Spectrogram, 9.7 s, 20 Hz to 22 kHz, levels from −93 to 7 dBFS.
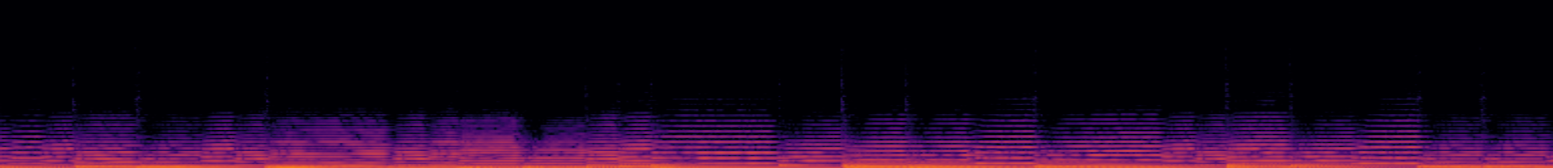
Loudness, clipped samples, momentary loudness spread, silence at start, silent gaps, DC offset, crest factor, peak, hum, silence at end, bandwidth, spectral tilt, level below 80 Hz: -33 LUFS; under 0.1%; 7 LU; 0 s; none; under 0.1%; 14 dB; -18 dBFS; none; 0 s; 7.2 kHz; -7.5 dB/octave; -78 dBFS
